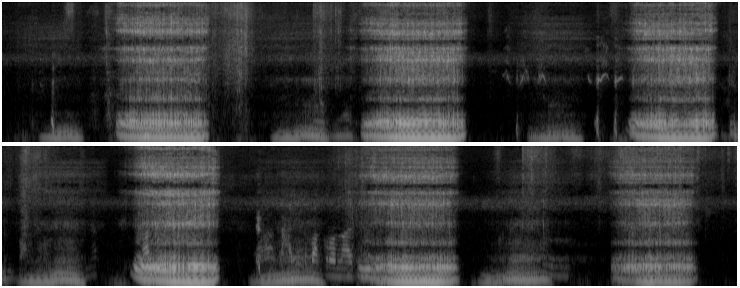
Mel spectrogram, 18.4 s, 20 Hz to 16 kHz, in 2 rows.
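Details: Sleeping person: loud, rough, voiced snores in pairs of short and long sounds, about 20 a minute, separated by quiet gaps; snoring.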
